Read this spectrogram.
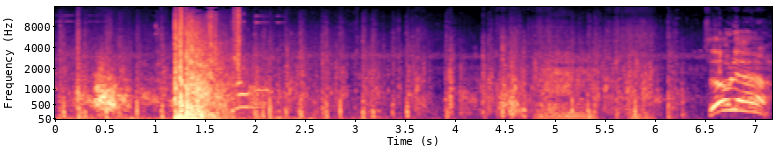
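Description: A horse's hooves thud quickly over soft ground.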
